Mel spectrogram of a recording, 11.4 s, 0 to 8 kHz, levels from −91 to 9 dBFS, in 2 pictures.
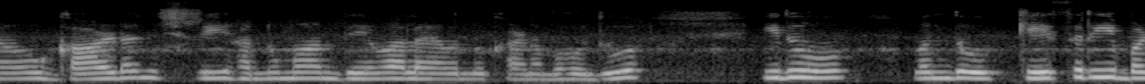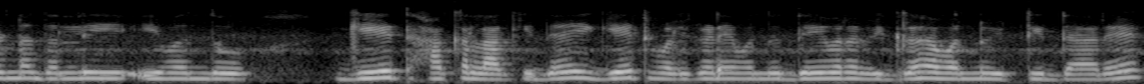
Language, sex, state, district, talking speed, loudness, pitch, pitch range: Kannada, female, Karnataka, Gulbarga, 105 wpm, -26 LUFS, 210 Hz, 200-220 Hz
